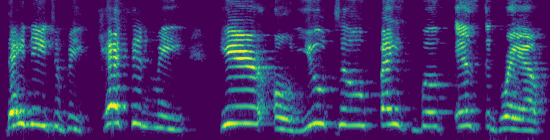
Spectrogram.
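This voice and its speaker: Lady host doing casual faith motivation talk, real bright voice, emphatic, talks right to viewers. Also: high-pitched, lively intonation, slow. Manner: emphatic, encouraging, addresses viewers directly.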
